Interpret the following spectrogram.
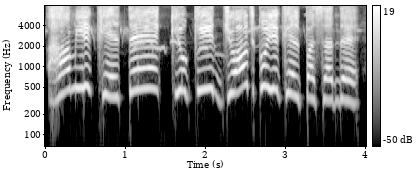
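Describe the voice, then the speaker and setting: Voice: very high voice, a little slow, fairly bright tone. A performer voicing a cheerful, bossy little girl pig in a children's cartoon, with a playful, proud, childlike manner. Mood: indignant, proud. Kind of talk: children's cartoon dub acting. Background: music.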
